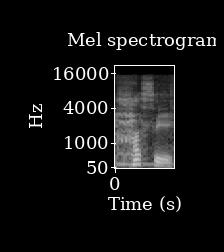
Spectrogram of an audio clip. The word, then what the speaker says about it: Hase: So in front of me are two Delta trikes made by a German company called Hase, if I pronounce properly. It's Hase, okay? Hase.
